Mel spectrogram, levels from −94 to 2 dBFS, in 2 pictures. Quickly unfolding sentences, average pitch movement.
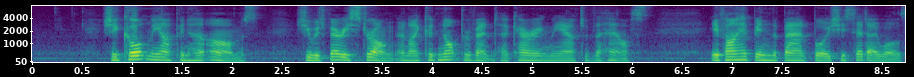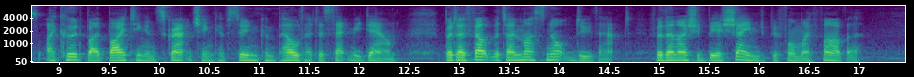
Yes: fast, 225 wpm; average, 3.3 semitones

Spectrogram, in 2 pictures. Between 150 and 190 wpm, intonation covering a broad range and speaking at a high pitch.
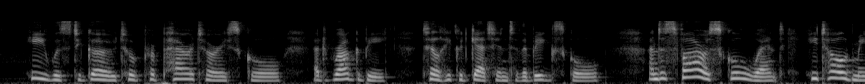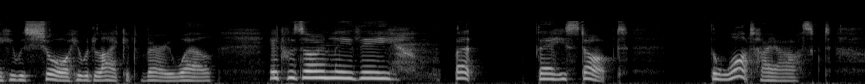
Yes: average, 165 wpm; wide, 6.0 semitones; high, 215 Hz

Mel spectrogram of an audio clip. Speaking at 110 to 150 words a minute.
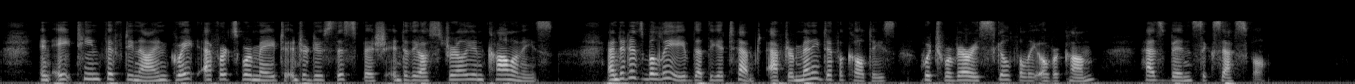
Yes: average, 140 wpm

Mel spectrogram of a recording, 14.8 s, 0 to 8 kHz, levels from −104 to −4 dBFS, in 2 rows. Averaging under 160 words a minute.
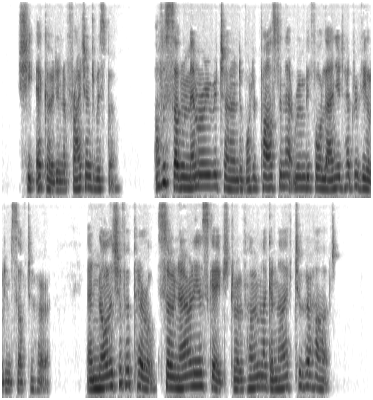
No: average, 165 wpm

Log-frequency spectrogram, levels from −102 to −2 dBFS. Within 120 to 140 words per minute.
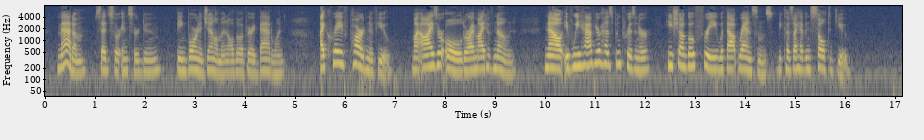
No: average, 160 wpm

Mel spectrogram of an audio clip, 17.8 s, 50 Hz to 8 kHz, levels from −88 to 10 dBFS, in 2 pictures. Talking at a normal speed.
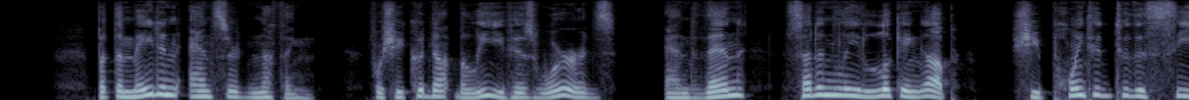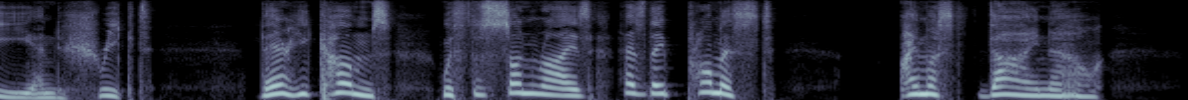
No: slow, 125 wpm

